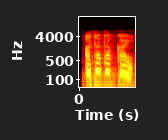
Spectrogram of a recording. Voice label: warm, japanese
